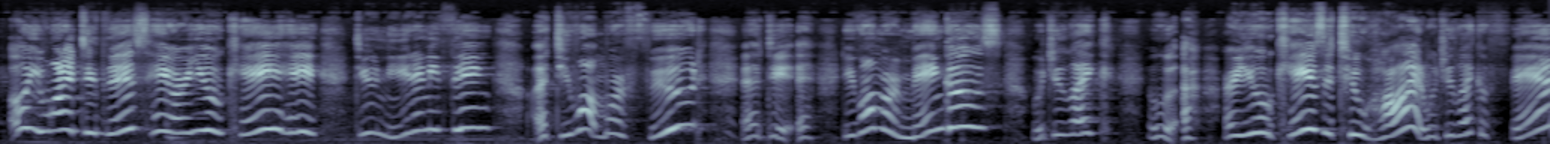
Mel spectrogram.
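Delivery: high, fussing, eager-to-please voice; doting family members. Retold or imitated. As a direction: pitch it up and fuss over the guest like a caring auntie. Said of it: "her family was just like".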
